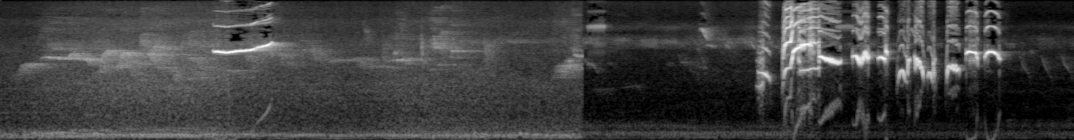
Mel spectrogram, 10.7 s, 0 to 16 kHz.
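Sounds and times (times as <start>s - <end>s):
female oriental magpie-robin calling to the male: 0.2s - 2.9s, 7.6s - 10.1s.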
